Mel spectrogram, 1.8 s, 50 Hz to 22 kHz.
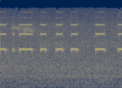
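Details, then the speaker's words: Multimeter continuity check before tracing starter wiring on a Land Rover 90 with 2.5 naturally aspirated diesel that won't start: sharp high beeps, about four a second, as red and black leads short together; tester working fine. "whenever I do any test work with a multimeter I always if I'm gonna use the ringer to listen to the for the continuity I always test it first just to make sure your battery is good and listen this is shorting the red and the black wires together"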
